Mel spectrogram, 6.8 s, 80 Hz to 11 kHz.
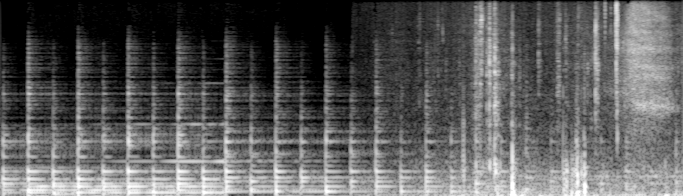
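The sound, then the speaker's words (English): Someone settles into a car at 4 a.m. in pitch darkness: a steady repeating chime, then the engine starting and rumbling, with a sharp thump and light jingling near the end. “It's 4 a.m. and I just got in the car”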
